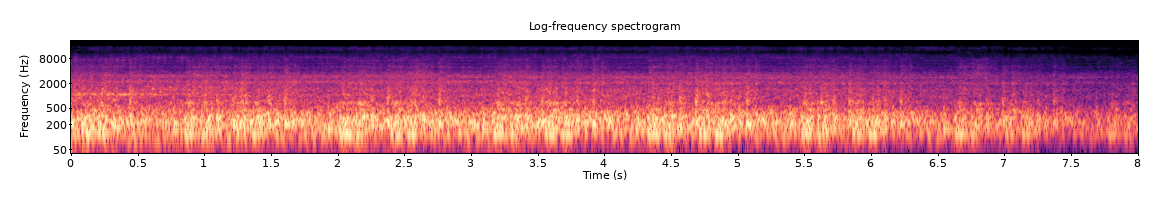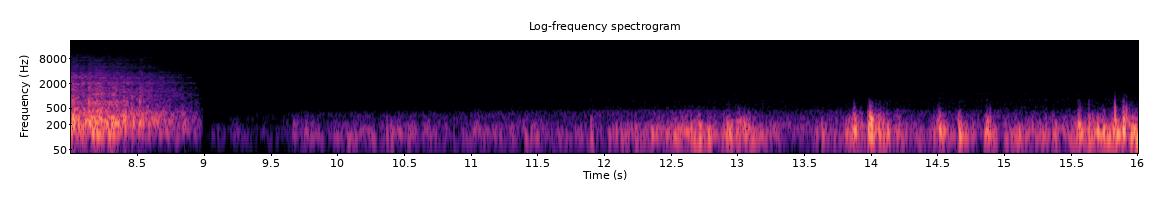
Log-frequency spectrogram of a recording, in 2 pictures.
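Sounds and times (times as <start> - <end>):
train wheels clattering on rails: 0.0 - 9.0.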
